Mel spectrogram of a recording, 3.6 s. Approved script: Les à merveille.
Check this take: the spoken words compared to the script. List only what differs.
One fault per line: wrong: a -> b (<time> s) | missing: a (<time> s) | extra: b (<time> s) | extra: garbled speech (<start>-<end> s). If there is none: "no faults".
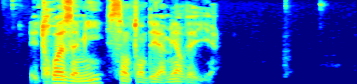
extra: trois amis s'entendaient (0.4 s)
